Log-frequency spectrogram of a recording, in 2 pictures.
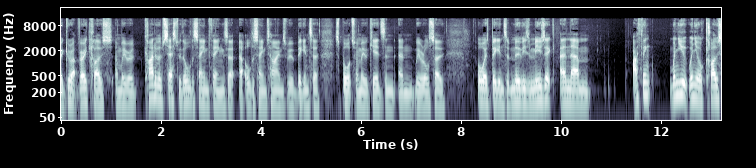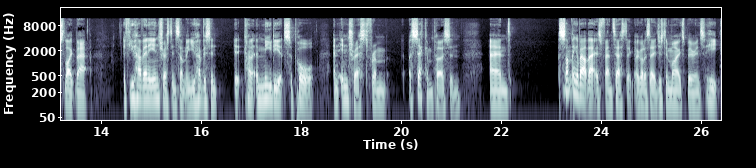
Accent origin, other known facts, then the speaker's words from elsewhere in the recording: Hitchin, East of England, United Kingdom; I suppose the lucky thing for a kid growing up in Hitchin is, I was closer to London than a lot of the rest of the country. Like, it's like a 30-minute train ride and you're in.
